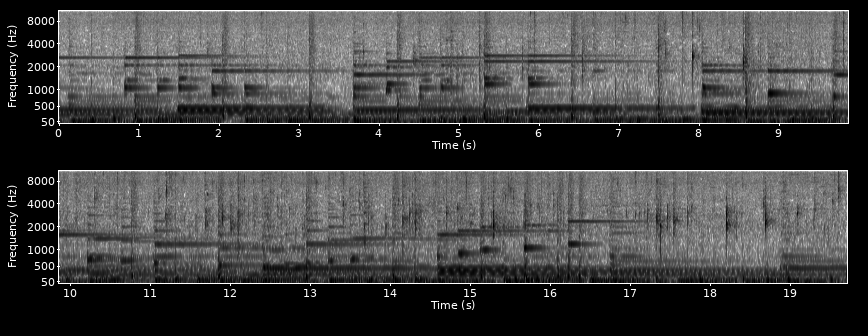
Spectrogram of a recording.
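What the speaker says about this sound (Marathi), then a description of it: "हे ब्रेडचे स्लाइस तळून घेऊया चांगले असे ब्राऊन रंगावर तळून घ्यायचे" Bread slices fry in hot oil until brown, giving a steady bubbling sizzle that plays beneath constant background music.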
